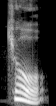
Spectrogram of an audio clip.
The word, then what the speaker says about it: 今日: And speaking of long vowels, 今日 has long O sound too. So, 今日 means today. Right. It's spelled 今日 but pronounced 今日.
